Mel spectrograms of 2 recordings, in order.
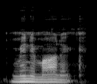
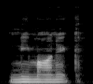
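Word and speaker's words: mnemonic: People that pronounce it minimonic read things and see it in letters and words. And so the correct word being neimonic or pneumonics is simply the way that you say it.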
